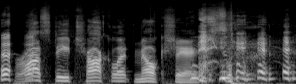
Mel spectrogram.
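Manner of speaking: put-on cartoon dad voice. Recalling early-season episodes, doing Homer Simpson: early Homer Simpson voice. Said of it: "the early season one ... Homer".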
